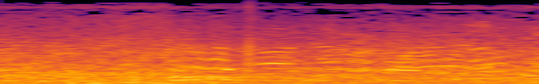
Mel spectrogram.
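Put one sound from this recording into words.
A crowd of adults chatters nearby.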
